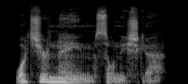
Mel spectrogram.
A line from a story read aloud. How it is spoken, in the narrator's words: He murmurs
